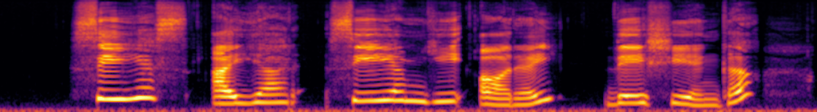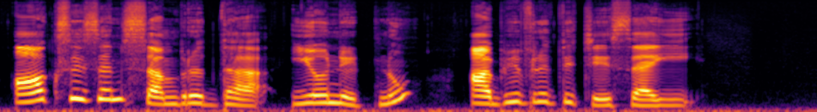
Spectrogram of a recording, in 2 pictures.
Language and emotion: Telugu, neutral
